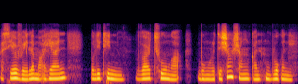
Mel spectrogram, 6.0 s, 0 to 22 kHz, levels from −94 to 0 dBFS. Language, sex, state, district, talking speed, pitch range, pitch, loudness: Mizo, female, Mizoram, Aizawl, 160 wpm, 175-195 Hz, 185 Hz, -16 LUFS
